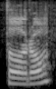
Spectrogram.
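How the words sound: The first sound is a th sound. "in Barcelona area, it would be pronounced like a T H"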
